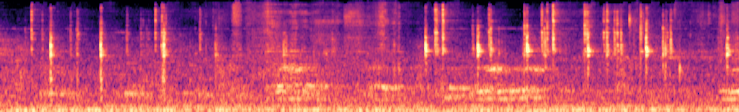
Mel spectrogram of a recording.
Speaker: That's the float flopping up and down. That tells you that your float is free and not stuck.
